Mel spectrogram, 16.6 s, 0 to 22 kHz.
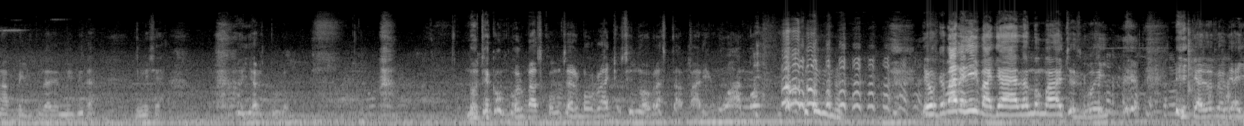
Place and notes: Calle Peralvillo, Tepito, Col. Morelos - El Tirantes de Tepito
Encuentro con Arturo Ayala Plascencia "Tirantes", uno de los habitantes y personajes más conocidos de Tepito. Su historia y su vida fue inmortalizada en el cine con la película "Lagunilla mi barrio", protagonizada por Héctor Suárez. Tirantes recuerda ese episodio entre broma y broma, pronunciando además su famoso grito.
Grabación realizada con una Tascam DR-40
